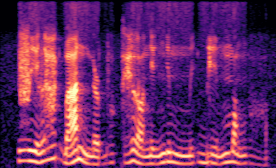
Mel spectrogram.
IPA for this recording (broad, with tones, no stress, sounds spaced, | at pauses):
v i˧˩ l a̤˦˥ ɡ͡b a˩˥ nː ə˞˩ b ɔ̤˧ k ɛ̤˩˥ l ɔ˩ n i˩ ŋ i˧ mː i˩˥ ɡ͡b i˧˩ mː ɔ˥˩ ŋ ɔ̤˧˩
